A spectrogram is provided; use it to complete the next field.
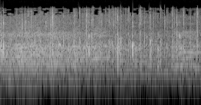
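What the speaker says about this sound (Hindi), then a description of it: "तुम भी ताली बजाओ" Audience applause at a Hindi kavi sammelan poetry gathering in Dehradun, a dense, steady wash of clapping and crowd noise throughout, close and loud, with voices mixed in.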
